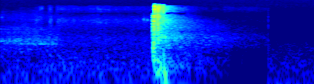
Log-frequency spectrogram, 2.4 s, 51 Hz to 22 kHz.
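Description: AEA Element Max .50-caliber big-bore PCP airgun firing once about a second in: a single sharp report that dies away quickly.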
